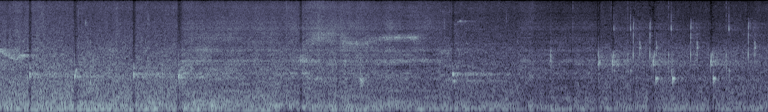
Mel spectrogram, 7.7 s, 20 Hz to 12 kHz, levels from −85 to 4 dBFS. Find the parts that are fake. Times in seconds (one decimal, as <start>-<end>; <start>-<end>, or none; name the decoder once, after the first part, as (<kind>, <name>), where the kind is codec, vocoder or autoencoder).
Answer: 1.8-4.4 (codec, SNAC); 5.2-6.0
